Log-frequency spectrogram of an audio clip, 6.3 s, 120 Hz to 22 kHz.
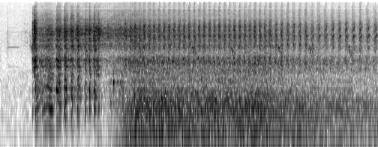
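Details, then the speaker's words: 1998 Mercedes S420 (W140) restarted after running rough: short crank, quick catch, then a steady, even idle that runs better. Owner suspects an electrical cause for the earlier roughness; normal idle. "And it runs better."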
